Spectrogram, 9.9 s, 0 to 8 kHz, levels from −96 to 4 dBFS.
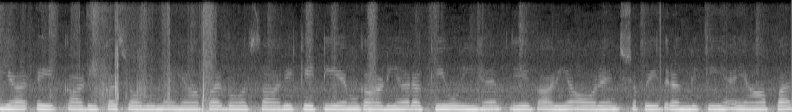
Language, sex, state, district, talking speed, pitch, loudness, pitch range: Hindi, female, Chhattisgarh, Bilaspur, 150 wpm, 245 Hz, -15 LUFS, 240-250 Hz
